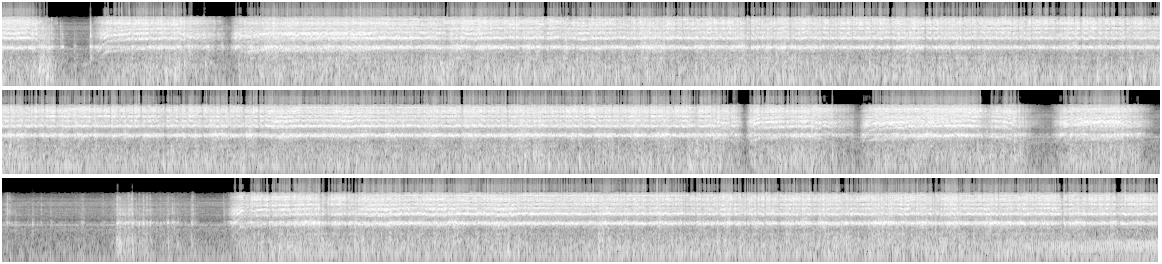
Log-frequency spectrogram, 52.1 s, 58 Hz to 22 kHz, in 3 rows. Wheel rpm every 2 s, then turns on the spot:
110, 130, 200, 220, 230, 230, 240, 230, 240, 230, 230, 230, 230, 230, 150, 140, 130, 50, 10, 150, 220, 230, 230, 230, 230, 230.
0-2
